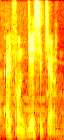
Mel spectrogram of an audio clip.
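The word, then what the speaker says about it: iPhone X: iPhone 10 правильно же говорить, черт. Да, правильно говорить.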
